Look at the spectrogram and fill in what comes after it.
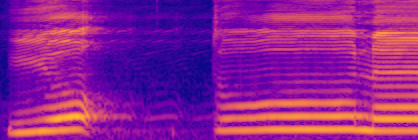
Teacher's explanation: یہاں پر واو کو نہیں پڑھیں گے، حمزہ کو جھٹکا دیں گے، یؤتونن، تونن نہیں کرنا۔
